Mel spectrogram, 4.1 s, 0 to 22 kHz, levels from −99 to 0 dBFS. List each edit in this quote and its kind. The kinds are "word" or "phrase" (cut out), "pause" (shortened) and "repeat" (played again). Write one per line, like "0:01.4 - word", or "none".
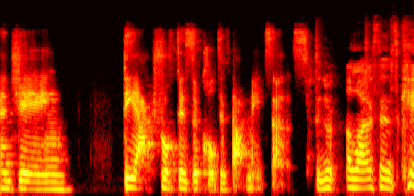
0:02.2 - word
0:03.1 - phrase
